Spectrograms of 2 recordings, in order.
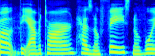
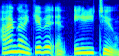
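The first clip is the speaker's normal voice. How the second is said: mechanical, robot-like delivery; 2 semitones higher than usual. Giving a game score when asked to go: robotic delivery. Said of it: "It's very robotic".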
